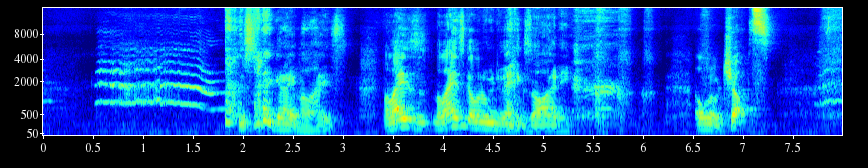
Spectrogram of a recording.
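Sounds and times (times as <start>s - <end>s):
cat meowing: 0.0s - 2.0s
speech: 1.9s - 5.7s, 6.5s - 7.3s.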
